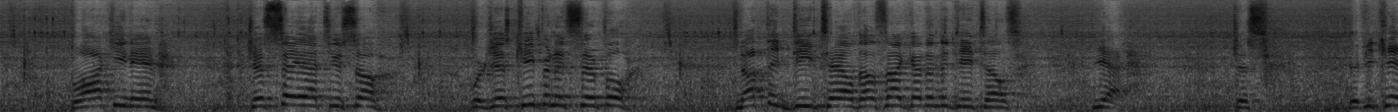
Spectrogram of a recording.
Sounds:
Television

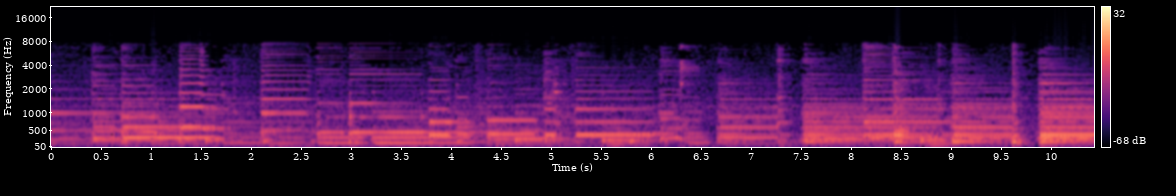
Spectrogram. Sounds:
Musical instrument, Plucked string instrument, Music, Acoustic guitar, Guitar

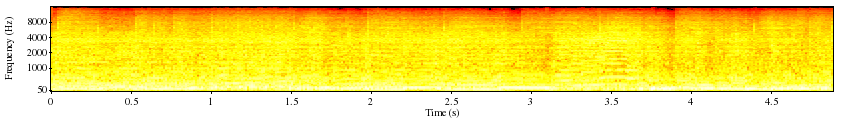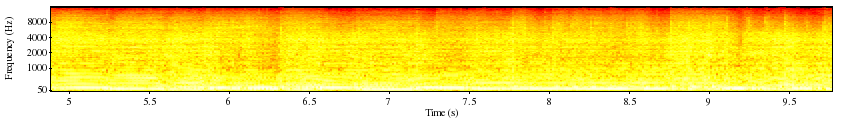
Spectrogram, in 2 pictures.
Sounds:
Plucked string instrument, Music, Guitar, Musical instrument, Electric guitar

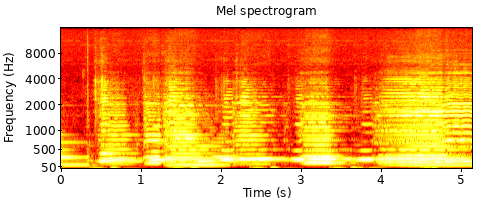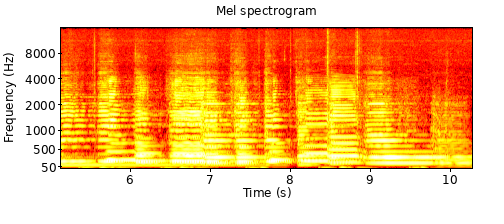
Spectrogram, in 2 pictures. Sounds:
Music, Musical instrument, Cello

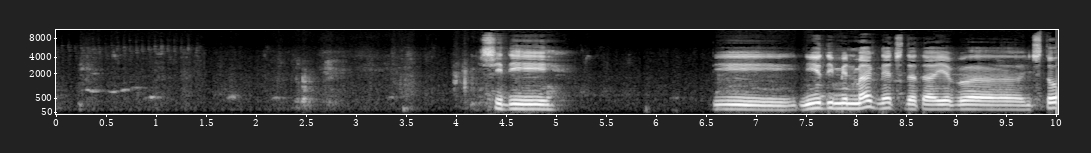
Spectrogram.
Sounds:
Speech

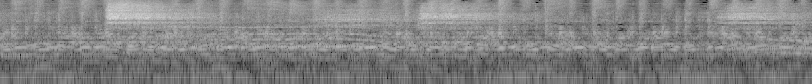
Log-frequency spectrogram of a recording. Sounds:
Music, Progressive rock, Rock music

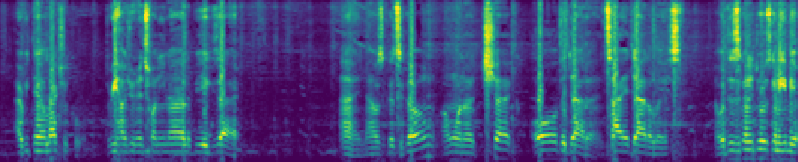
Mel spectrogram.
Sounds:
Speech, Music

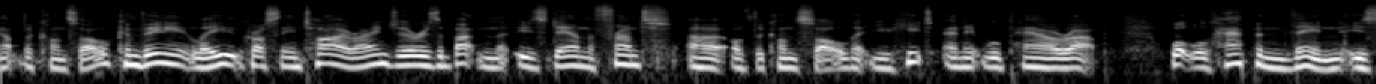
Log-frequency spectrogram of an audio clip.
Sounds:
monologue, Speech

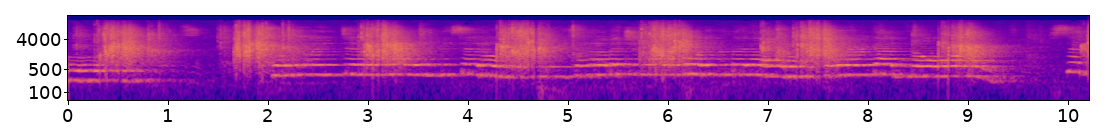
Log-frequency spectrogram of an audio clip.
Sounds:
Female singing

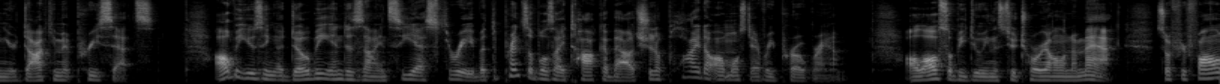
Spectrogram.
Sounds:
Speech

